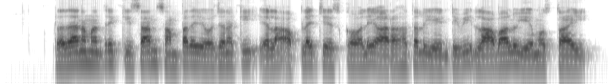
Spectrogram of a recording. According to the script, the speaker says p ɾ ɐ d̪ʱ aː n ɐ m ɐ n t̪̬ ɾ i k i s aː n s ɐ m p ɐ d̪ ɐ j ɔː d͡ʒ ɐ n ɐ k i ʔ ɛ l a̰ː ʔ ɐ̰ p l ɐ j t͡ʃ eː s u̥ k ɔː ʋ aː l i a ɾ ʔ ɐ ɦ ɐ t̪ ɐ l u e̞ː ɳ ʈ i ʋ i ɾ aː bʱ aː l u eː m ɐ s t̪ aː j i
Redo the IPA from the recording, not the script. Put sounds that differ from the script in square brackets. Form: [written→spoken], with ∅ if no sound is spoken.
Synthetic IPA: p ɾ ɐ d̪ʱ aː n ɐ m ɐ n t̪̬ ɾ i k i s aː n s ɐ m p ɐ d̪ ɐ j ɔː d͡ʒ ɐ n ɐ k i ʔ ɛ l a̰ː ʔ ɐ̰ p l ɐ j t͡ʃ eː s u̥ k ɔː ʋ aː l i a ɾ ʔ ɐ ɦ ɐ t̪ ɐ l u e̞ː ɳ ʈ i ʋ i [ɾ→l] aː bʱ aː l u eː m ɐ s t̪ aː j i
